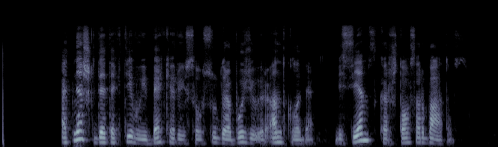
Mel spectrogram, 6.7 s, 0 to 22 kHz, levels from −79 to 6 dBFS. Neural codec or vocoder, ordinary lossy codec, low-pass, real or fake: none; Opus, 32 kbps; 10.8 kHz; real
